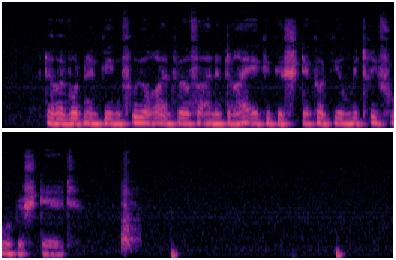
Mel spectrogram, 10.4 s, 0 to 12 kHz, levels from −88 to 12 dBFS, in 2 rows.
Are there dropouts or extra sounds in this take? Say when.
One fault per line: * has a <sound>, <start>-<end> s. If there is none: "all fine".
* has a bark, 6.8-7.1 s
